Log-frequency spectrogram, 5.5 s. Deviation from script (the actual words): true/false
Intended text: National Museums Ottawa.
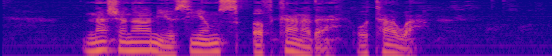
true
